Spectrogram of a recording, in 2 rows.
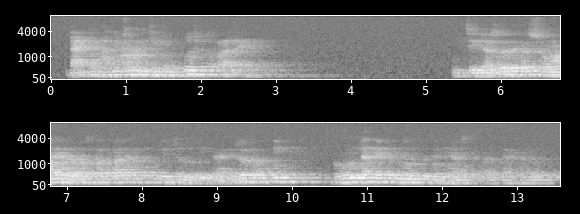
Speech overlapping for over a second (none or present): none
